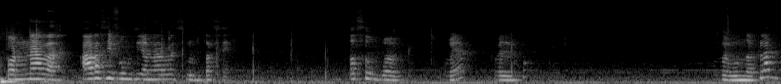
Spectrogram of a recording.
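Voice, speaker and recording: At a fairly slow pace, the speech has long, frequent pauses, big swings in loudness and ordinary pitch variation, with noticeable background noise. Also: woman, fairly high pitch for a woman. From Andalusia, Spain. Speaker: streamer. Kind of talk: casual live-stream gaming commentary. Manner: unfiltered, swears a lot.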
